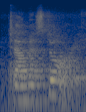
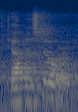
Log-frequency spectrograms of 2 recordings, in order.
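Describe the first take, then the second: The two takes are said the same way.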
